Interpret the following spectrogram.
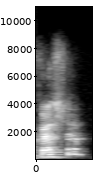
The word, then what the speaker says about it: Kashyap: Last name is pronounced Kashyap.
